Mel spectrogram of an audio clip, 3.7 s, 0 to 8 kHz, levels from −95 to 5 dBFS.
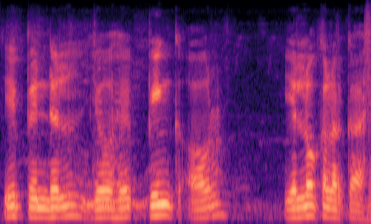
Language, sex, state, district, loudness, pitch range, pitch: Hindi, male, Arunachal Pradesh, Lower Dibang Valley, -17 LUFS, 115-130 Hz, 120 Hz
